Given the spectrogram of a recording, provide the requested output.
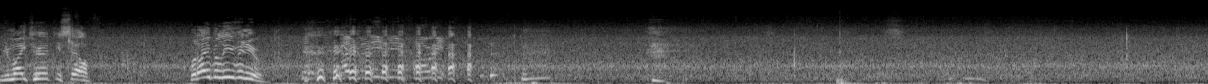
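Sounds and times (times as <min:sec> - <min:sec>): river water rushing: 0:00.0 - 0:12.0
faint vocal sounds: 0:06.4 - 0:10.7.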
